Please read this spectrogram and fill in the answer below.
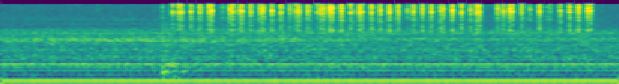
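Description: A steady low electrical hum, joined about a second in by a rapid, faint, high-pitched crackle of fine ticks.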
